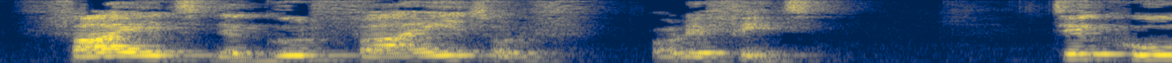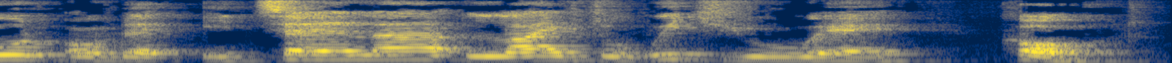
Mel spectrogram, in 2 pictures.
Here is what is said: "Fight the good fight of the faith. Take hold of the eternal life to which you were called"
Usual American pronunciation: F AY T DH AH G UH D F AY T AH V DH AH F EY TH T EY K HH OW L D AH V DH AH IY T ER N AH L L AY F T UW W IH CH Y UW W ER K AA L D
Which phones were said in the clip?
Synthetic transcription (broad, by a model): F AY T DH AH G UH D F AY T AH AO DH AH F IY T T EY K HH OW D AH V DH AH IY T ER N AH L L AY F T UW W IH CH Y UW W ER K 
